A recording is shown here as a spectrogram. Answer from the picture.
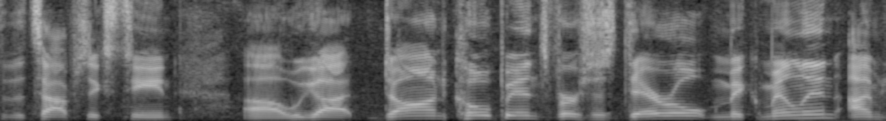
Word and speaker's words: Daan: Daan. We'll call him Dan. Dawn, like the night is darkest before the dawn. Like Concord Dawn.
